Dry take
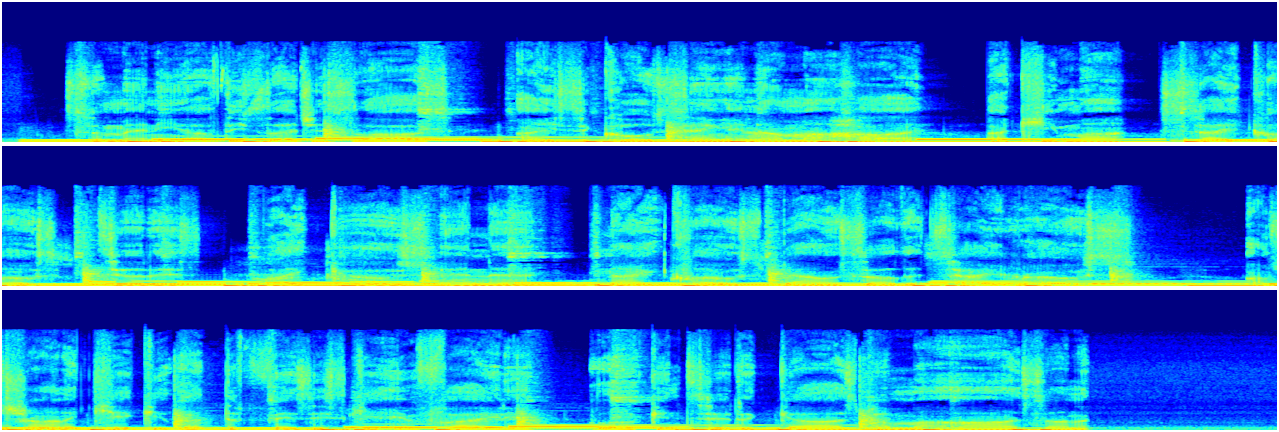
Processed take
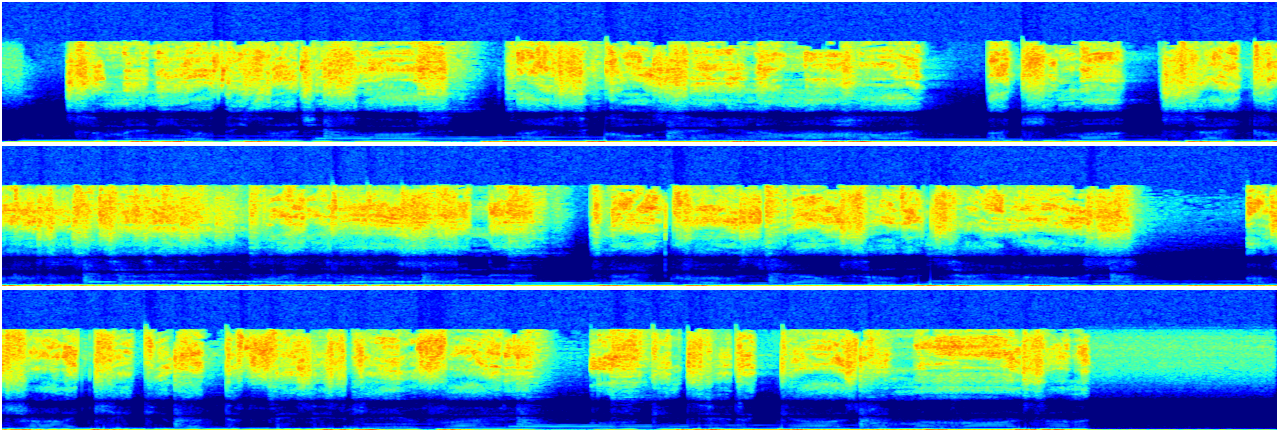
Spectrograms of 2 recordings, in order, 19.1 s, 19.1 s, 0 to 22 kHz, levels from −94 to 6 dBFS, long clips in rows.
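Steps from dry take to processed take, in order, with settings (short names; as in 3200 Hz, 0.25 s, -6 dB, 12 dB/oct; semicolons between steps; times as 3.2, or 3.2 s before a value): inverse Chebyshev band-stop 170–4900 Hz, stop band 60 dB; high shelf 2600 Hz +11 dB; comb 6.9 ms, depth 87%; 6.09–8.65 frequency-shifting echo 0.173 s, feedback 37%, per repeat +30 Hz, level -5.5 dB; maximiser +27 dB; gain -2 dB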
